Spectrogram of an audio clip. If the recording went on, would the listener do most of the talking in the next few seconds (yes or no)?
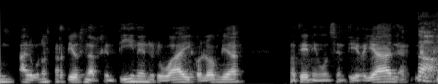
no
